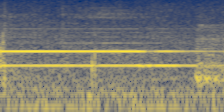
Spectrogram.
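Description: Pipe organ holding two soft, pure flute-like notes an octave apart, released just before the end.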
